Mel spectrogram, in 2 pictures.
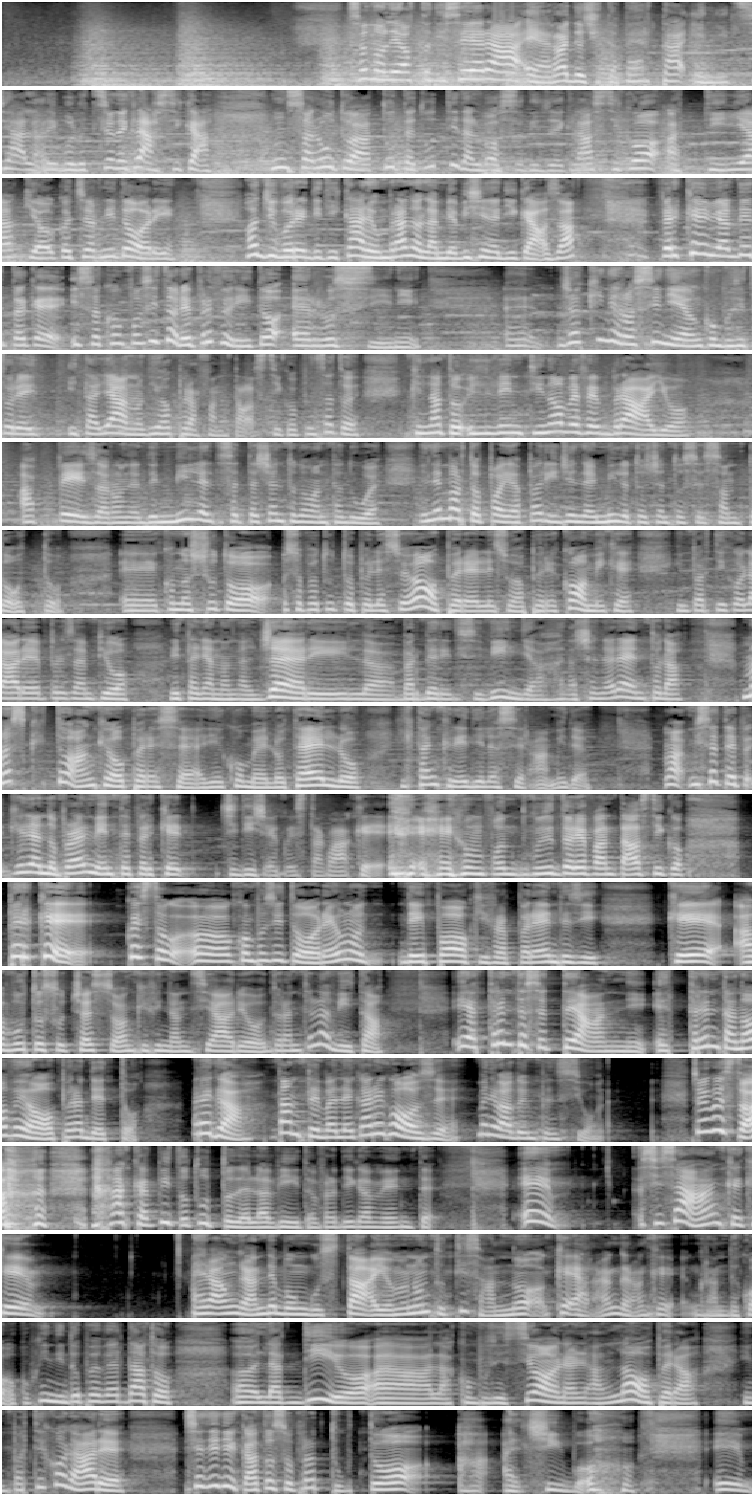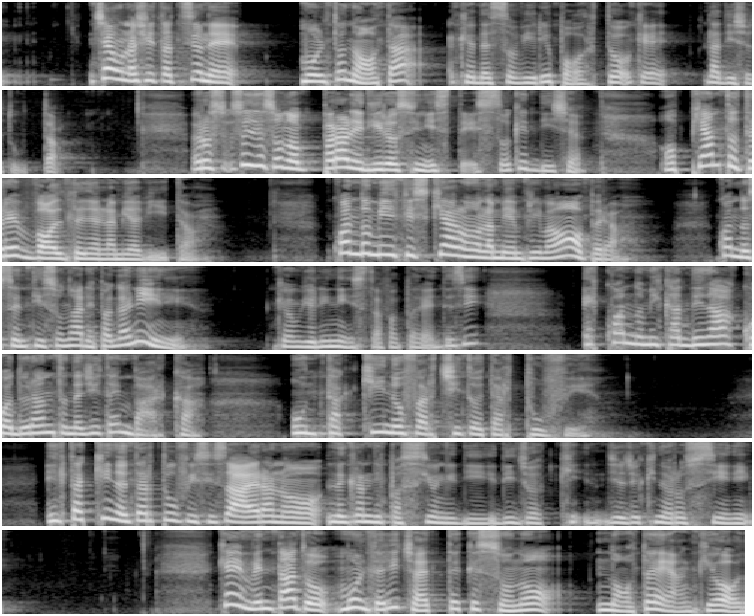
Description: sassofono soprano
sassofono contralto
sassofono tenore
sassofono baritono
Suite Popolare per Quartetto di Sax: Ballabile e Tango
